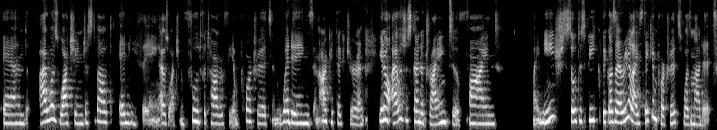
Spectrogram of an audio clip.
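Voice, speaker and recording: A woman in her forties with a fairly high voice tells her story as a podcast guest. She talks in a measured, reflective way, pausing often on ums as she thinks. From Romania. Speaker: guest, travel photographer. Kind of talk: casual interview.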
